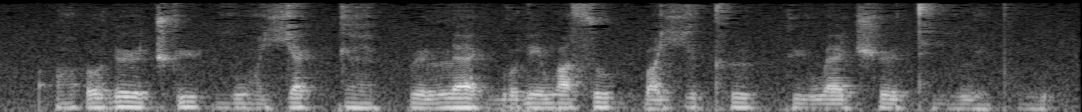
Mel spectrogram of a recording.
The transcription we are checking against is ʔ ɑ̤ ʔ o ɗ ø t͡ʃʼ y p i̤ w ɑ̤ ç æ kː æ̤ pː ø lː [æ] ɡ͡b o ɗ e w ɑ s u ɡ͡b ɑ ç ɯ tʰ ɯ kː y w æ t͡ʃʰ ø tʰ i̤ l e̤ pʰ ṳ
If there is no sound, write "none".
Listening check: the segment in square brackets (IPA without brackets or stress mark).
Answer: æ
